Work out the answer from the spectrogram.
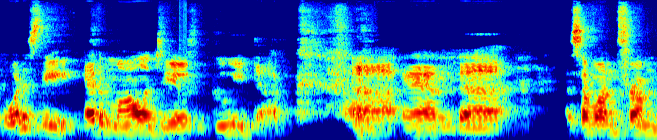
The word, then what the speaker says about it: geoduck: is the etymology of gooey duck uh and uh someone from the eastern hemisphere where these guys don't exist uh i've always when i first encountered the term i pronounced it geoduck uh so i'm just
